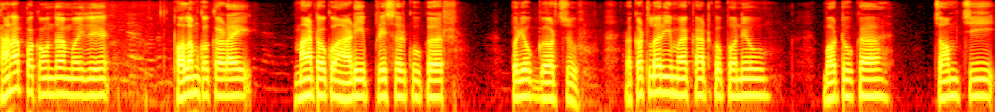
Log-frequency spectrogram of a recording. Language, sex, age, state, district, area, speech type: Nepali, male, 30-45, West Bengal, Darjeeling, rural, spontaneous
